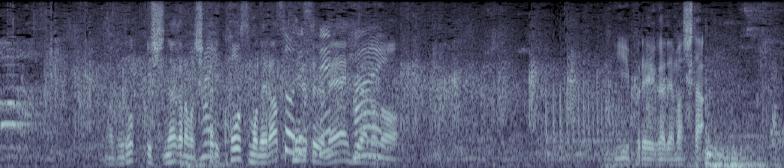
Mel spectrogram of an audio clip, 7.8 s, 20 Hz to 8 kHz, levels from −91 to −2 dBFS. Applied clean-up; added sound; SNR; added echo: none; none; none; none.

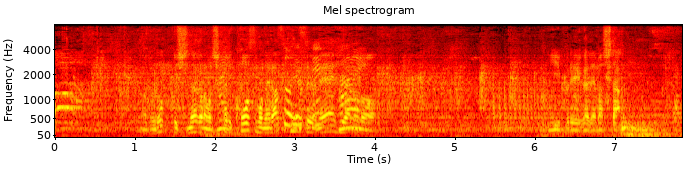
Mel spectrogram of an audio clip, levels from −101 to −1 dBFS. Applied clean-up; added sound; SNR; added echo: none; none; none; reverberation time 1.5 s.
